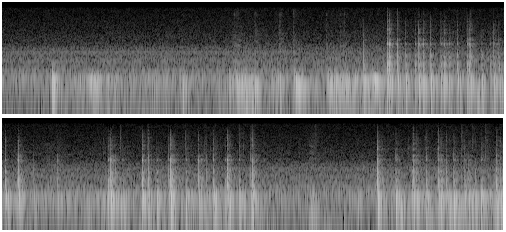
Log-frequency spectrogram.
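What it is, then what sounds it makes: Metal tin canister. Fingertips tap and scratch the white lid of a hollow, hand-sized cylindrical metal tin held close to the microphone. Quick, dry taps come in irregular clusters, each with a short, low, hollow tone that dies away almost at once. Soft scratchy rustling fills the gaps between them.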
